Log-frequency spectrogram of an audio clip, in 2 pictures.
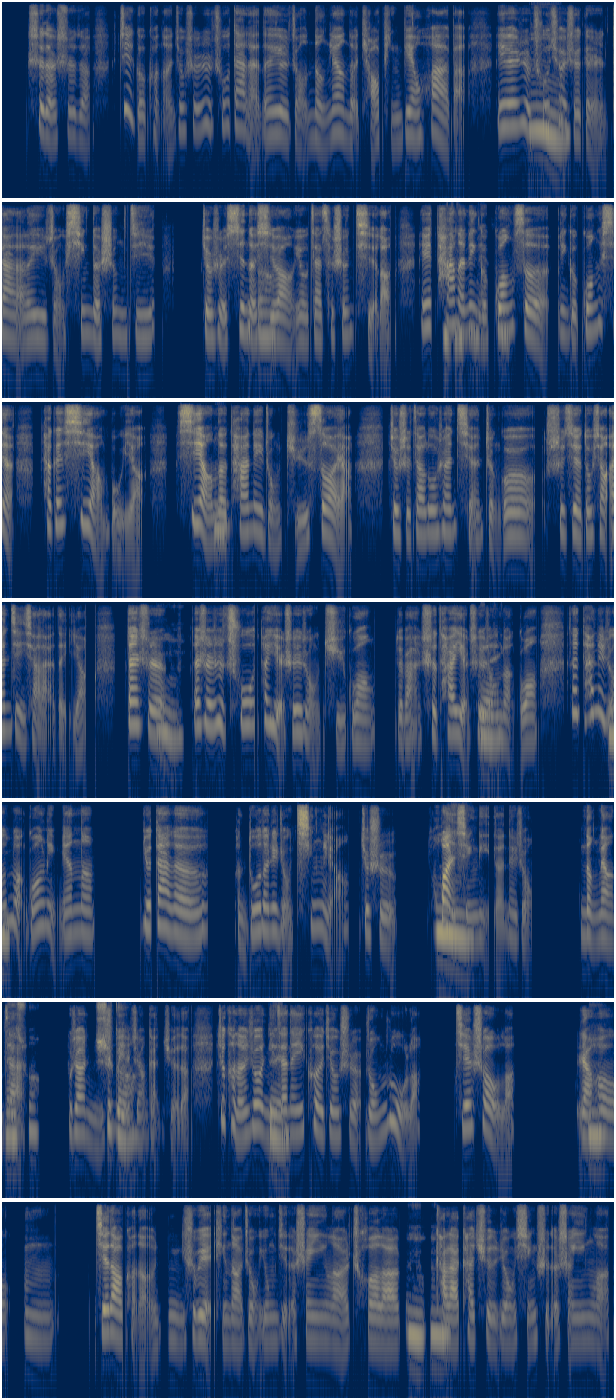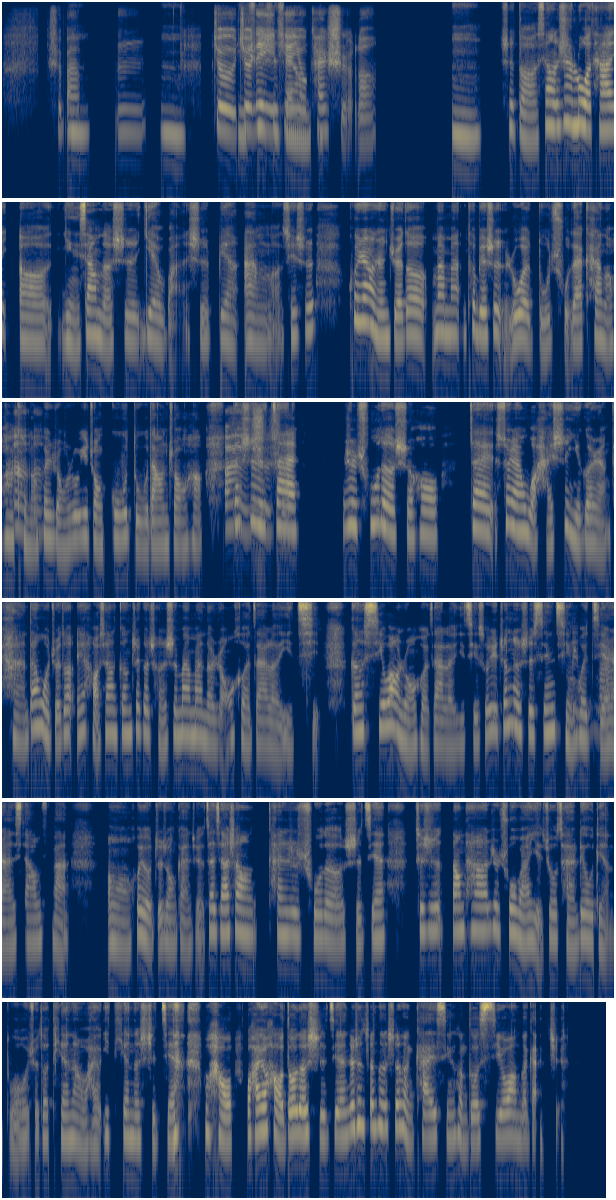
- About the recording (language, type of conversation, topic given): Chinese, podcast, 哪一次你独自去看日出或日落的经历让你至今记忆深刻？
- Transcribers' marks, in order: laugh; other background noise; chuckle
